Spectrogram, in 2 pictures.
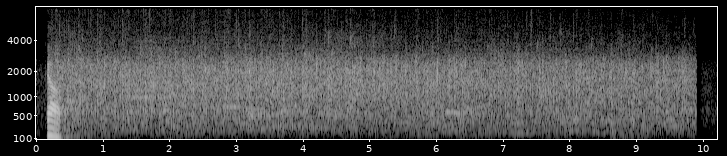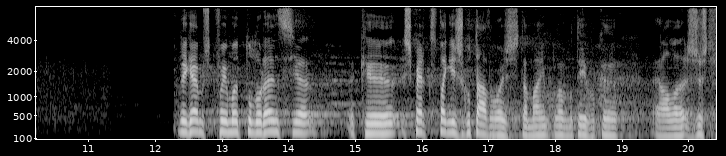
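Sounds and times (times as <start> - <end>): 
applause of the whole Câmara: 0.0 - 10.7
speech: 0.2 - 0.5, 12.4 - 20.4.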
